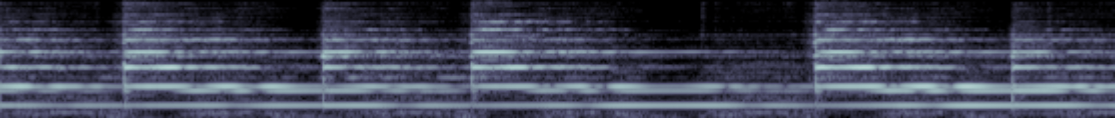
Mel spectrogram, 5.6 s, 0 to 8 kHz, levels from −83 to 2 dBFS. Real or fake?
fake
